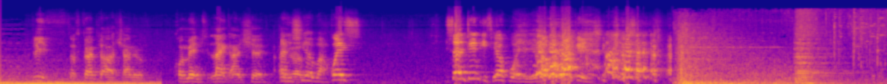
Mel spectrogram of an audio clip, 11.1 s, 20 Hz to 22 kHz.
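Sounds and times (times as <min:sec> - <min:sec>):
glass shattering crash: 0:08.4 - 0:11.0
music: 0:08.4 - 0:11.0.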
